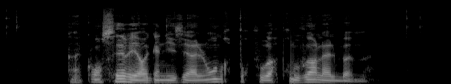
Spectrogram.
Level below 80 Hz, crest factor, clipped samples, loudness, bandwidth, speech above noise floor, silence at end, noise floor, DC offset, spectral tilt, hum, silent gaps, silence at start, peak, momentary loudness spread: -68 dBFS; 20 dB; under 0.1%; -33 LUFS; 15.5 kHz; 39 dB; 0.85 s; -72 dBFS; under 0.1%; -4.5 dB/octave; none; none; 0.7 s; -14 dBFS; 15 LU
